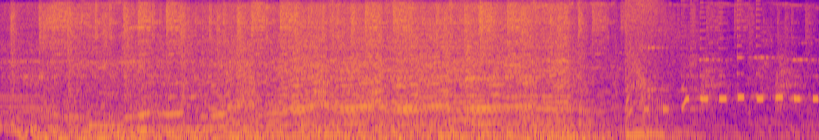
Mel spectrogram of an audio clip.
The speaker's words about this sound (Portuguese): Aqueça os motores, porque as luzes já vão se apagar e o carro da Web Rádio Audioativo vai disparar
